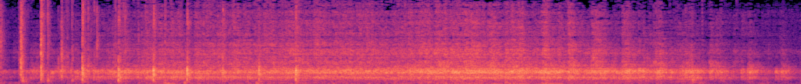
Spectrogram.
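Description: A few separate hand claps that swell into a dense round of applause, which fades out near the end.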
